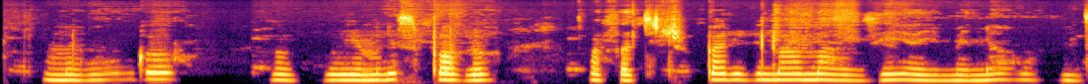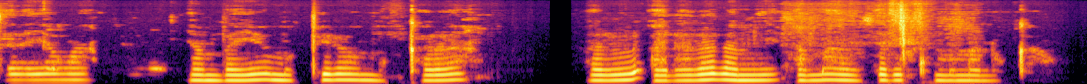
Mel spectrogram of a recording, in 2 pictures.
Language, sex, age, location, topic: Kinyarwanda, female, 18-24, Kigali, health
